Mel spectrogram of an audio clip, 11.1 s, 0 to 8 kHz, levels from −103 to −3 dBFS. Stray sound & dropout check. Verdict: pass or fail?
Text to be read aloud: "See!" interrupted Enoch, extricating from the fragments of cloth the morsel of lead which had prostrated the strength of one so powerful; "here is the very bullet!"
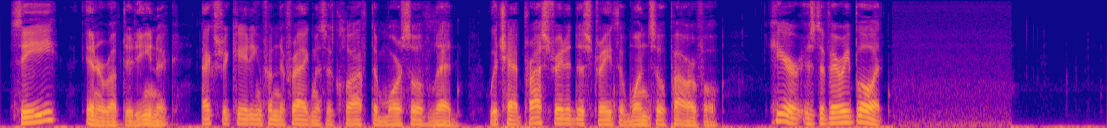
pass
